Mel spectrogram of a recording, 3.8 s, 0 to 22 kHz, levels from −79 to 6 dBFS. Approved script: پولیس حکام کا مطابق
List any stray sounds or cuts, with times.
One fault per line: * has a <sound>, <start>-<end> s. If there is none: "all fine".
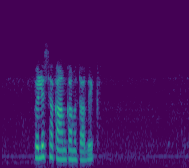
all fine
